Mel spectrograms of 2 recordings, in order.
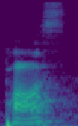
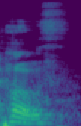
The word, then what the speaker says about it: Poth: Everyone thinks it's it it's pronounced poth because it's p o t h but it's both.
